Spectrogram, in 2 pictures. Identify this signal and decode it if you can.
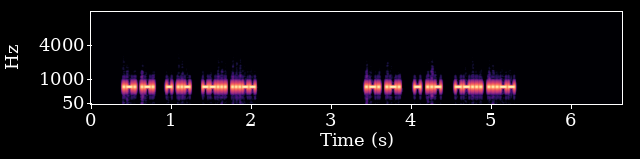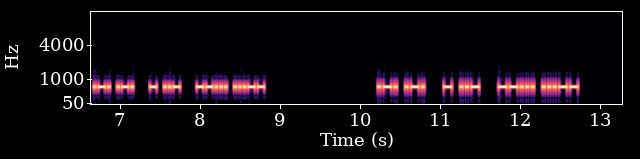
Morse code, heard as a keyed tone, about 43 wpm, 700 Hz. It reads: RR TU 73 RR TU 73 RR TU 73 RR TU 73
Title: Speed-Racing Common QSO Phrases - 35wpm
